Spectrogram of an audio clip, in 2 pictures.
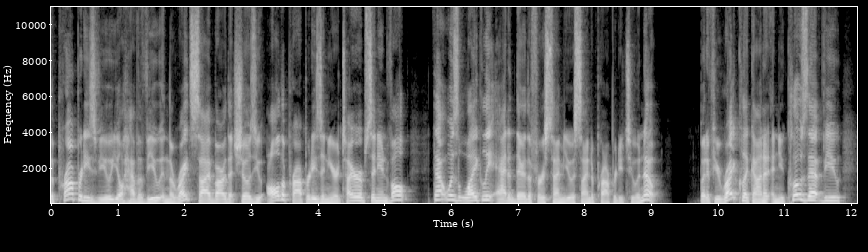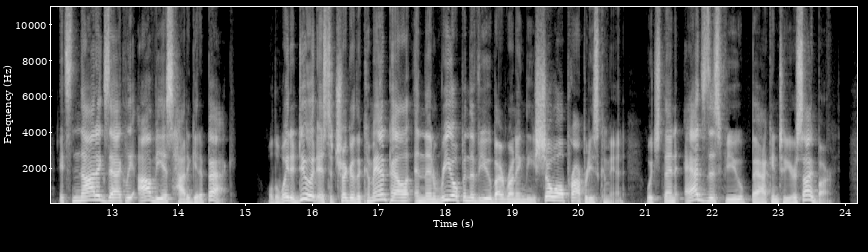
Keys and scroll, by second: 17.2 super+p.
